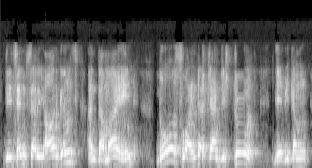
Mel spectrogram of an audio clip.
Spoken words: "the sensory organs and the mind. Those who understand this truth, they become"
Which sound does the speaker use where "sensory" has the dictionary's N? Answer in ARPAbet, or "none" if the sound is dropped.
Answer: N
